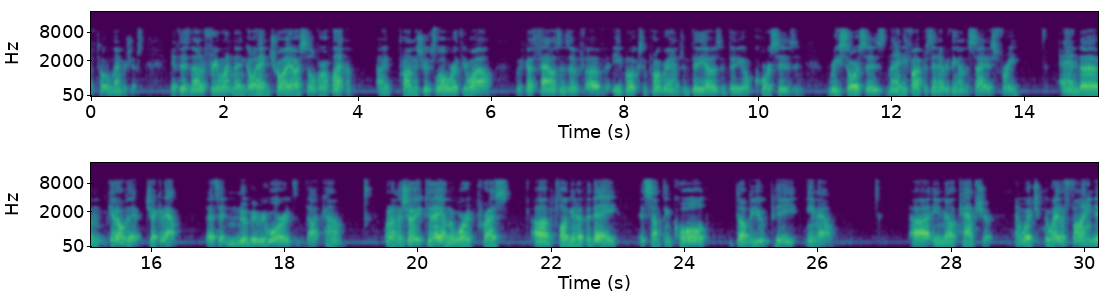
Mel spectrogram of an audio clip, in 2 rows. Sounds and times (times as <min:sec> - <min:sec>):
Speech: 0:00.0 - 0:26.3, 0:27.4 - 0:30.2.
